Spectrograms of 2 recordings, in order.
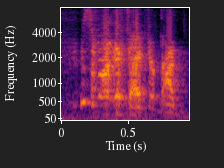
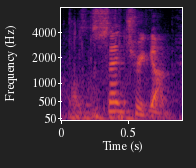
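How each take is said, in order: First: Very high, very loud screech; outraged scream. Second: Slightly loud, higher-pitched disbelief; incredulous. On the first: Player killed by a sentry gun, outraged high scream. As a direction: scream it at the top of your range. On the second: Player noticing a sentry gun, incredulous but controlled. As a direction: state it in raised, still controlled disbelief. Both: Real, not acted.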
